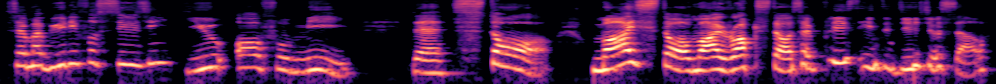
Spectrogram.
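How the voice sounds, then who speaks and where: A woman's voice: on the high side, lively intonation, slow, fairly bright tone. A woman hosting an online summit, effusive and gushing as she introduces her guests. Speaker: summit host.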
